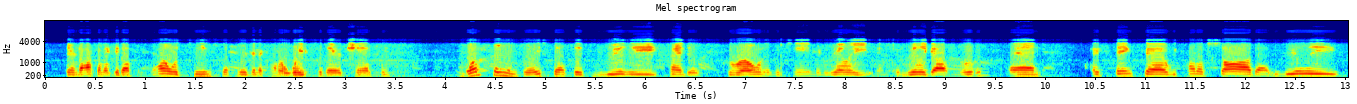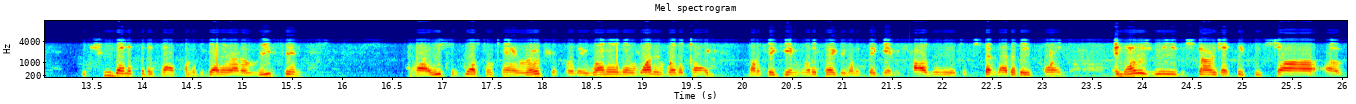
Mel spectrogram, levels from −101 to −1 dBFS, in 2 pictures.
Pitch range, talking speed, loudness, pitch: 130-145 Hz, 240 wpm, -22 LUFS, 135 Hz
